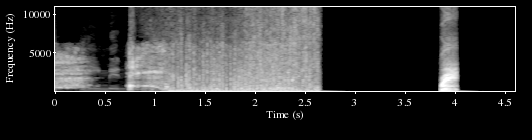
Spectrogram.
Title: Sneezing in Public VS Sneezing at Home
